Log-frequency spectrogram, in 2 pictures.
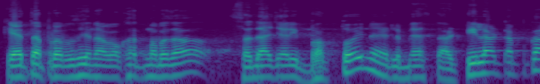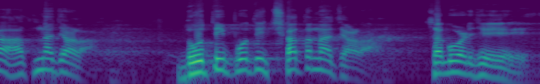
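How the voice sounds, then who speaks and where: A man giving a devotional discourse to a gathering, telling stories with feeling and reciting verses slowly. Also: medium pitch, animated. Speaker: spiritual discourse speaker. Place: pilgrimage satsang gathering. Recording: long hall reverb.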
